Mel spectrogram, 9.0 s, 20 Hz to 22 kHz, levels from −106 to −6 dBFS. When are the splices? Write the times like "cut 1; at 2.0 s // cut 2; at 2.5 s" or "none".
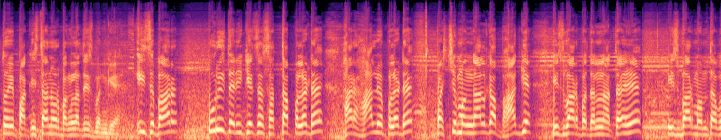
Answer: cut 1; at 1.7 s // cut 2; at 5.3 s // cut 3; at 8.1 s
